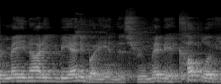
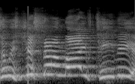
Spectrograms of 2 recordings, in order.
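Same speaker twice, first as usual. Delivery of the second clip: excited; 6 dB louder than usual. Retold or imitated. Pastor's excited reply.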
